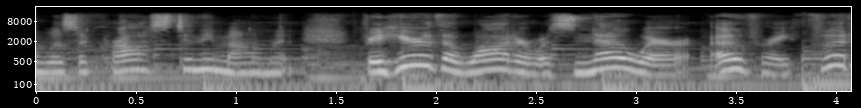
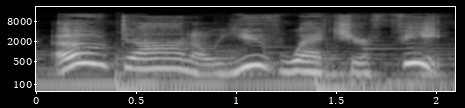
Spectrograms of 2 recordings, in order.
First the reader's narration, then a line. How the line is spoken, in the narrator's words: cried Ginevra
